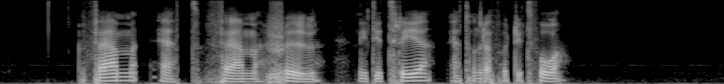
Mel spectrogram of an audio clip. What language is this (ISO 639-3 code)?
swe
